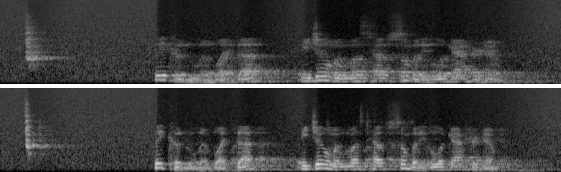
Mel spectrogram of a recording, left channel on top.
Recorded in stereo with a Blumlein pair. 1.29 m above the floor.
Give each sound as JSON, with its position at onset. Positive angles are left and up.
{"t": 0.2, "sound": "a splash", "azimuth_deg": -65, "distance_m": 4.0}
{"t": 1.6, "sound": "a man speaking", "azimuth_deg": -25, "distance_m": 1.9}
